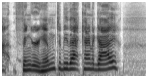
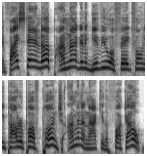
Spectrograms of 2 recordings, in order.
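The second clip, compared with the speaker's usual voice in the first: louder, higher mock threat; quoting angry threat; 6 semitones higher, 3 dB louder than usual. Retelling Waller's threat to the nerd, loud and higher. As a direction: bark it like the angry wrestler. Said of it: "As Waller said".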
